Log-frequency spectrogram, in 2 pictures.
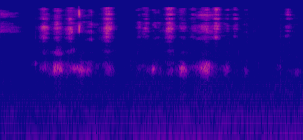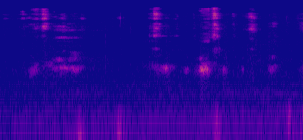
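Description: Faint scratching of a stylus writing by hand on a pen tablet, in short irregular strokes as a word is written out.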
